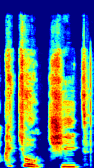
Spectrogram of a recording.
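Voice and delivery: slow whispered aside; playful hushed denial. Real, not acted.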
